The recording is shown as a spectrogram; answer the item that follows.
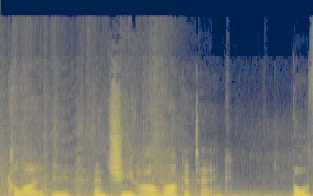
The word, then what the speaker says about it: Calliope: And in the Pacific, you have the Sherman Calliope, yes, it's pronounced Calliope, and Cheehaw rocket tank.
